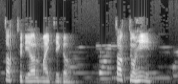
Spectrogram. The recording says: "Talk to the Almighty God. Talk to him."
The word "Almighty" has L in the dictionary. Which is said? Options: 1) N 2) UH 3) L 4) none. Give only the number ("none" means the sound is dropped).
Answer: 3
